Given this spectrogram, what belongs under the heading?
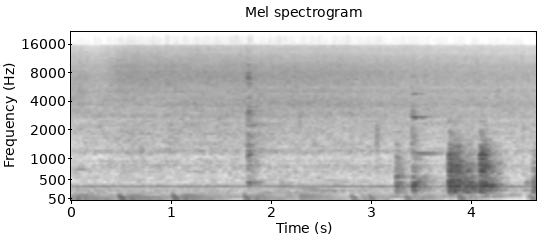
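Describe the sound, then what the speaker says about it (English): Garlic added to melted butter in a pan on turned-down heat, giving a steady low sizzle throughout with occasional stirring scrapes and a few louder clinks near the end. "we're going to add our garlic to the melted butter"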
